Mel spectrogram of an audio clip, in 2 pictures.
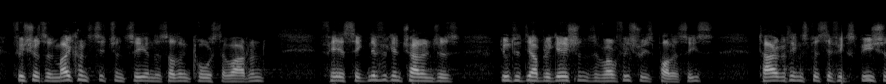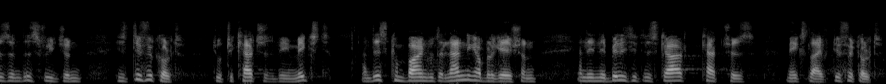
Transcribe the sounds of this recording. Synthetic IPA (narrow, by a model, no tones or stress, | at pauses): fɪʃə˞zɨ̃nmaɪkʰə̃nstɪt͡ʃuə̃nsiɨ̃nðəsʌðə̃˞nkʰoːstʌvaɪɹlə̃nd̥feɪ̥sɪɡ̚nɪfɪkə̃nt͡ʃʰalə̃nd͡ʒɪzdjʉːɾɨðiɑblɨɡeɪʃə̃nzʌvaʊə˞fɪʃəɹiz̥pʰɑlɪsiz̥tʰaɹɡəɾɪ̃ŋspɨsɪfɪkspiʃɪzɪ̃nðɪsɹid͡ʒə̃n | ɪzdɪfɨkəlˠt | d̥ʉɾɨkʰæt͡ʃɪzbiɪ̃ŋmɪkst | ə̃nðɪskʰə̃mbãɪ̃nd̚wɨðəlæ̃ndɪ̃ŋɑblɨɡeɪʃə̃nə̃nðiɪ̃nəbɪlɪtitʰɨskaɹd̚kʰat͡ʃɪz | meɪkslaɪfd̥ɪfɨkəlˠt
